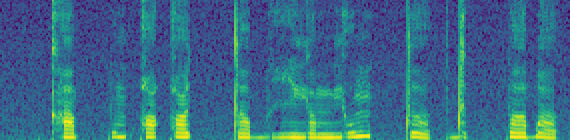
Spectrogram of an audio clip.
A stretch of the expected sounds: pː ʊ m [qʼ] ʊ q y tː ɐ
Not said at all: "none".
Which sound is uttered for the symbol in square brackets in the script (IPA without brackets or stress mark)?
q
